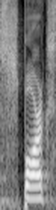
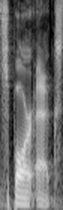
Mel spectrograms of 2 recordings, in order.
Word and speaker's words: SparX: sparks is doing or is it Spar X tell me what's the right way to say Sparks Sparks we're going all the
